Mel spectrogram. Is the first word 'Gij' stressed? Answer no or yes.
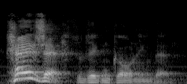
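yes. The first word 'Gij' is stressed. Those are the other person's words, not a claim. The speaker calls it right. "Met andere woorden, ik heb dat nooit gezegd"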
